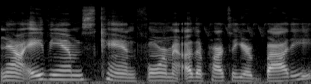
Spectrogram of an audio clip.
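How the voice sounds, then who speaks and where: Her voice has a bright, sharp tone and fairly low pitch, as this woman speaks with an American accent and ordinary pitch variation. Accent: sounds country now. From New York City. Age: 20s. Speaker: vlogger. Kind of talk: personal vlog. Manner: casual, filler-heavy.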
